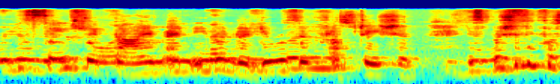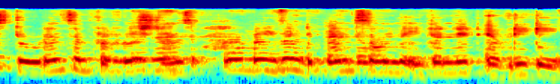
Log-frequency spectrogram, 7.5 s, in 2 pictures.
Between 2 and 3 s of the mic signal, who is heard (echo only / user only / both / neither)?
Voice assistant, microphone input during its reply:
echo only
